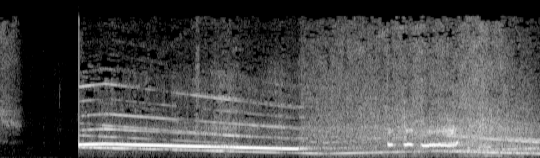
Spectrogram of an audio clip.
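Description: Police car siren wailing. It cuts in about half a second in, falls slowly in pitch for about two seconds, then rises again, over a haze of street noise.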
